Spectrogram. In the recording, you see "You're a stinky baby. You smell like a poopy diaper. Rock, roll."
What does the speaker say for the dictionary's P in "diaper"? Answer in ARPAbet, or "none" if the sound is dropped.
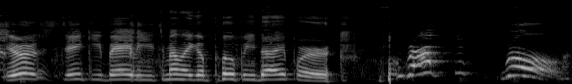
P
